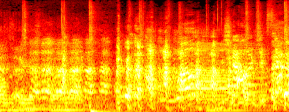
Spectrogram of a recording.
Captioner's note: laughter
